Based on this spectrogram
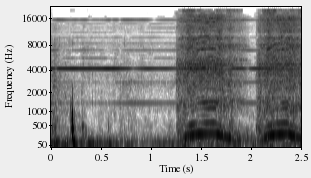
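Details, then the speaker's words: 1984 Mazda RX7 GSL-SE, key on, testing rear windshield wiper: a click then two electric motor whirs rising and falling in pitch; owner thinks it's the rear wiper motor, suspects a mechanical rather than electrical issue, unsure. "You guys hear that? I think that's the motor of the rear windshield wiper."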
